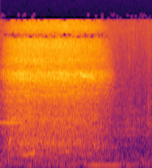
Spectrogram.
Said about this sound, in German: Okay, wir atmen jetzt gemeinsam alle tief ein.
